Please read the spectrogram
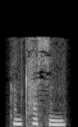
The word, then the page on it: concussion: kən’kʌʃən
